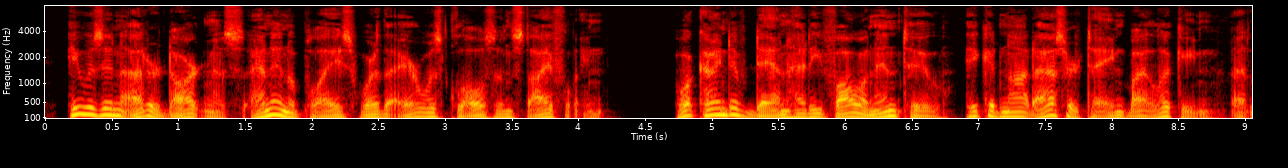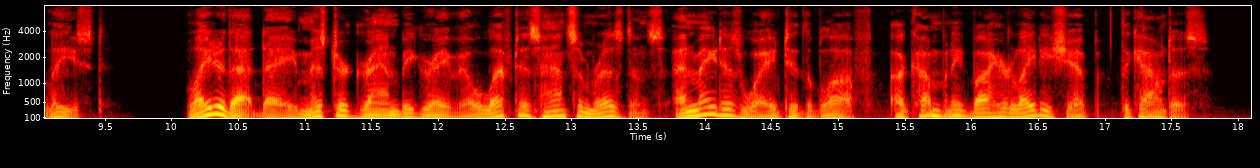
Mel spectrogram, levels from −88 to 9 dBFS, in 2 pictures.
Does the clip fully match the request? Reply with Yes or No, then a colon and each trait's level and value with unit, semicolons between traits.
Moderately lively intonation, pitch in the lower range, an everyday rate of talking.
No: wide, 8.6 semitones; low, 105 Hz; average, 185 wpm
